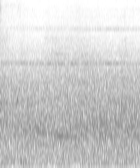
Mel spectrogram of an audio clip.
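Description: Melbourne tram running past and slowing for its stop, a steady rumble with a faint falling whine about halfway through, against the hum of city traffic.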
